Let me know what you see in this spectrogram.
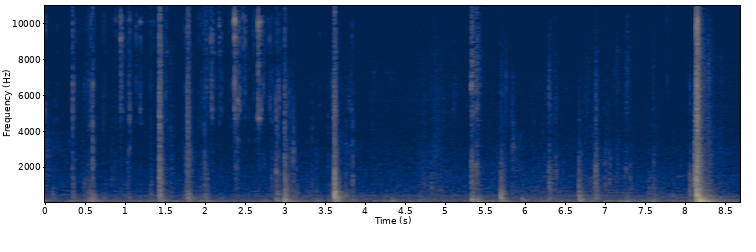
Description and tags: open and close car door
door, close, car, open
